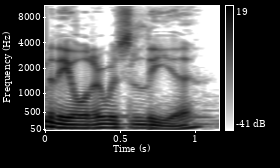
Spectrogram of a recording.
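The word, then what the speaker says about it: Leah (לאה): Leah's name, it's spelled Lamed Aleph He, and it is pronounced Leah. Leah, so very, very close to the English.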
